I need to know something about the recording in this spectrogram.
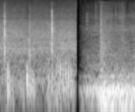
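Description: A few light taps, then, after an abrupt cut about a second in, the steady low rumble of a moving car with wind noise, heard from inside the vehicle.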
